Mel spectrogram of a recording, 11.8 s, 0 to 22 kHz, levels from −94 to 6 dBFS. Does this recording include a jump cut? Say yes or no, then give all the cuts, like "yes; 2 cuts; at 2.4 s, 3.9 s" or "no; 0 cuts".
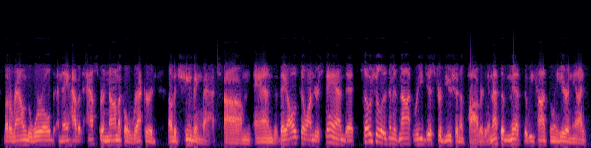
yes; 1 cut; at 7.2 s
